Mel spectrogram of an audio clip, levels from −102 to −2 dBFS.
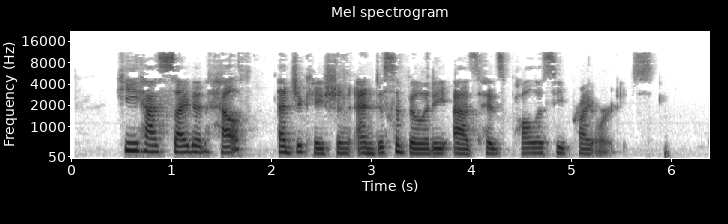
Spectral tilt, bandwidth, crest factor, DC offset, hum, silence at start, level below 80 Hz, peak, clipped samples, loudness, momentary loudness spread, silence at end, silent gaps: -4.5 dB/octave; 11.5 kHz; 20 dB; under 0.1%; none; 0.5 s; -58 dBFS; -2 dBFS; under 0.1%; -20 LUFS; 13 LU; 0.4 s; none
